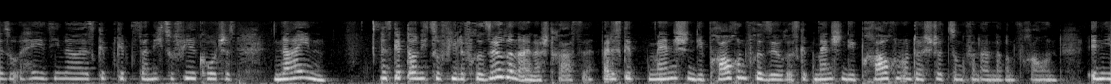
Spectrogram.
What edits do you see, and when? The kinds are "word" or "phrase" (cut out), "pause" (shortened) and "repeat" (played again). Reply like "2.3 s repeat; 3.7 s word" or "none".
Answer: 6.0 s pause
